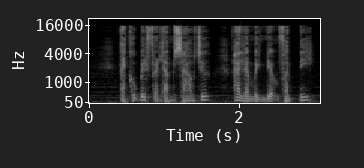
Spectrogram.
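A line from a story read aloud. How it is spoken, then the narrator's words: Trembling voice. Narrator (Vietnamese): Anh Hiếu giọng run rẩy không kém tôi mà nói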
